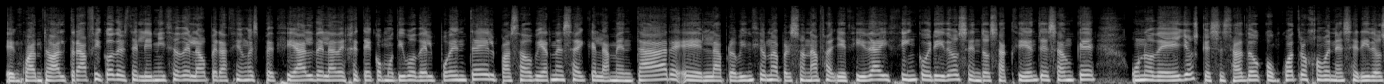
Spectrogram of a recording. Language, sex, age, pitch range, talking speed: Spanish, female, 50-69, 185-220 Hz, 205 wpm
